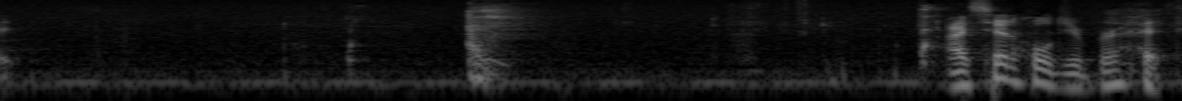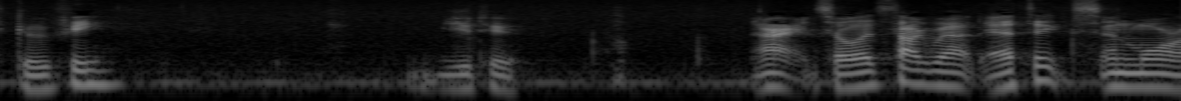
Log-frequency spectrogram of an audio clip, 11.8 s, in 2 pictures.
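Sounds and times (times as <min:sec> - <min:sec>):
speech: 0:00.0 - 0:00.2, 0:04.8 - 0:06.6, 0:08.2 - 0:08.6, 0:09.7 - 0:11.8
low steady hum: 0:00.0 - 0:11.8
person hiccuping after drinking soda from a can: 0:01.7 - 0:02.7, 0:04.6 - 0:04.8.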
